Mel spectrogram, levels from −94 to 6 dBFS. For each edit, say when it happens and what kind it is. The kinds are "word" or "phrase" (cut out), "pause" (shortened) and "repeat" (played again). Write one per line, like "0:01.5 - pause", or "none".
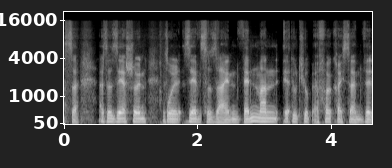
0:01.5 - word
0:02.0 - word
0:03.4 - word

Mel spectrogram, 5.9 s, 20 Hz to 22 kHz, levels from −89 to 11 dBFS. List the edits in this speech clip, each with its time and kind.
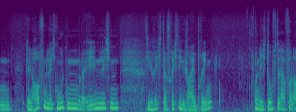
0:01.1 - word
0:01.6 - word
0:02.9 - word
0:03.7 - word

